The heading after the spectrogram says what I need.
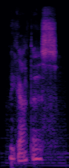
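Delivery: muttered under breath. Taking a deep breath in character before a fight: muttering to himself. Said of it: "deep breath and mutter to myself".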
